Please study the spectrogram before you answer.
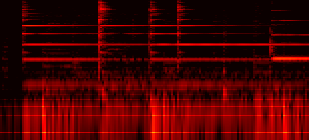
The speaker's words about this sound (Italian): Che meraviglia, le campane tibetane. È, diciamo, uno dei mezzi più utilizzati per far risuonare benissimo, appunto noi perché stessi. Il suono comunque viene portato fino al profondo della nostra anima.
